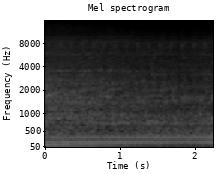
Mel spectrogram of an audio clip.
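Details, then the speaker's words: Used Hyundai donor engine with 212,000 km, oil slightly overfull, evidence of regular servicing; smooth, even low hum with a steady beat and no knocks, ticks or misses; normal idle. "It's sounding a lot better."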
